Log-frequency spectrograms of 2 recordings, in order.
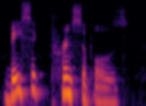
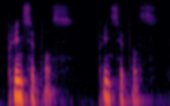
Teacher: you have an S here notice how I say basic principles notice how this s almost sounds like a z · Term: voiced s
